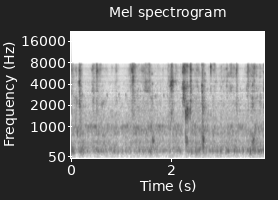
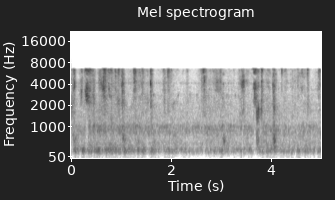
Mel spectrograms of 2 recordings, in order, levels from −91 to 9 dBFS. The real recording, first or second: second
